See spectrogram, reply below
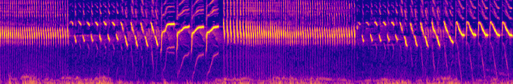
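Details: Male canary singing with great intensity: a buzzy trill, then quick stuttering notes, steep rising whistles, a dense rolling trill and a series of repeated looping swoops at the end.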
